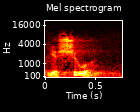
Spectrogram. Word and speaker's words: Yeshua: Yeshua.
